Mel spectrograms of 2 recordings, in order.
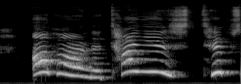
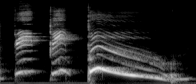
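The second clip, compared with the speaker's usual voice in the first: high beeps, then a drawn-out falling boo; lightly voiced horn ending in boo; Little Blue Truck; 4 semitones higher, 8 dB louder, much slower than usual. A narrator's reading. Narrator plays the truck as a ghost, playful beeps and boo. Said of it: "Little Chuck says".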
